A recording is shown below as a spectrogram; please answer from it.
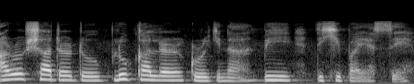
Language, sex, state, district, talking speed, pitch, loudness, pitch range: Nagamese, female, Nagaland, Dimapur, 145 wpm, 190 Hz, -16 LUFS, 180-210 Hz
